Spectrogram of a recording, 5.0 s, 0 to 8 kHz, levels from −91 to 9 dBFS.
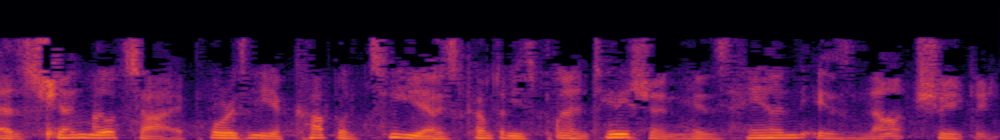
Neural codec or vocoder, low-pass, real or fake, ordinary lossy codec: codec, 24 kHz, 1.5 kbps, HILCodec; 7.2 kHz; fake; MP3, 24 kbps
